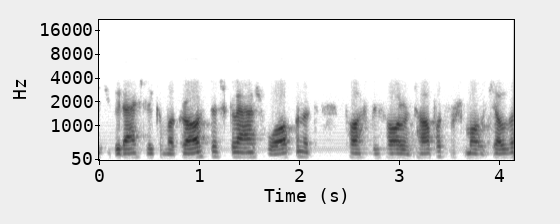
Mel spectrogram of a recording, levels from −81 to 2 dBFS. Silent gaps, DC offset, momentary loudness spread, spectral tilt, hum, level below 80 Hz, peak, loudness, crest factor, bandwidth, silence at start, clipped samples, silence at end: none; under 0.1%; 10 LU; -7.5 dB/octave; none; -84 dBFS; -4 dBFS; -22 LUFS; 20 dB; 4 kHz; 0.15 s; under 0.1%; 0 s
